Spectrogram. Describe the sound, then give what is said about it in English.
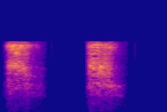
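Two forceful breath exhalations in a breathing exercise, each a short airy rush of noise about half a second long, separated by a brief silence and heard alone. “Now take a full deep breath in and exhale with a double exhale forcefully.”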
